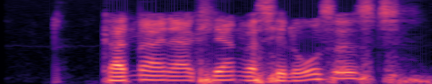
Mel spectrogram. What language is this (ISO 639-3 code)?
deu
